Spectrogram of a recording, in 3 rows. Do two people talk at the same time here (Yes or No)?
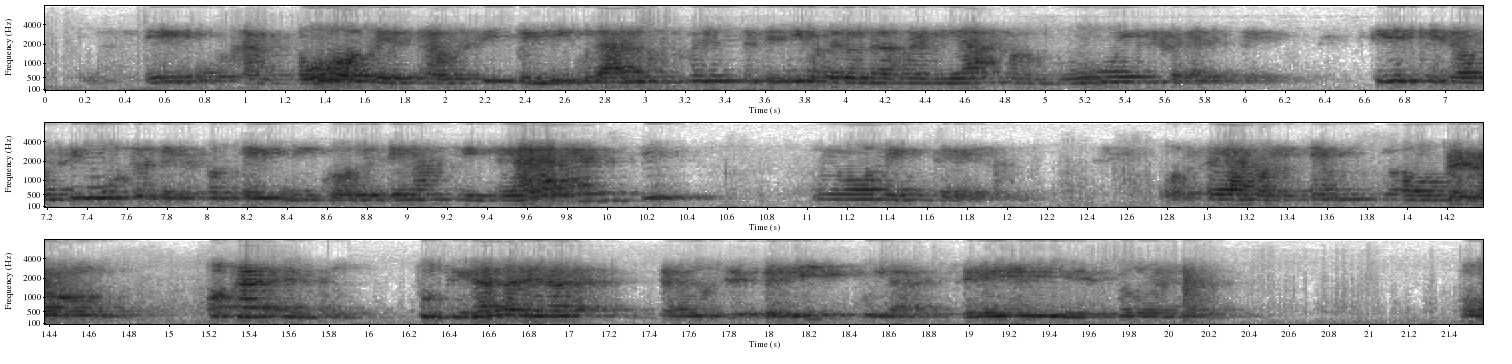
No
